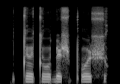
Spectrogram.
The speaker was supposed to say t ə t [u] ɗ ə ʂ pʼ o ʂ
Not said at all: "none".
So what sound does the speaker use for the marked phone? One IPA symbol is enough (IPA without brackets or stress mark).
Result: o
